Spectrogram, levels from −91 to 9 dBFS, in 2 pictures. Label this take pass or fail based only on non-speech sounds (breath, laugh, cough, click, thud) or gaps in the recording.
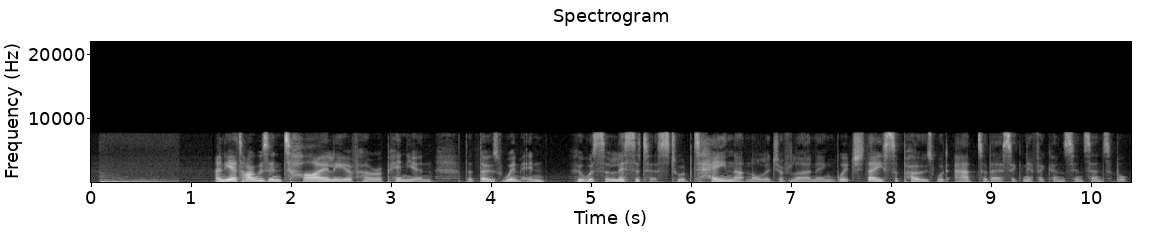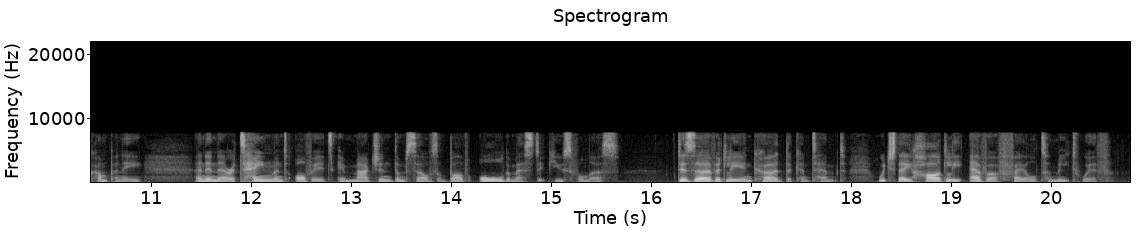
fail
